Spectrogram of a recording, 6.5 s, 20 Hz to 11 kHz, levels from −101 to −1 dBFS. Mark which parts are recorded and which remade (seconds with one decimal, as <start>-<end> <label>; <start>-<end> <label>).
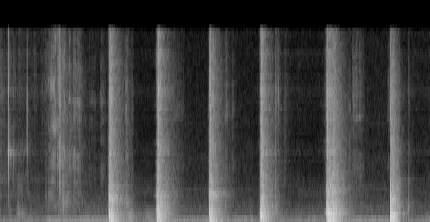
0.0-0.7 remade; 0.7-2.0 recorded; 2.0-2.6 remade; 2.6-3.8 recorded; 3.8-5.0 remade; 5.0-6.0 recorded; 6.0-6.5 remade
